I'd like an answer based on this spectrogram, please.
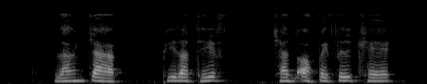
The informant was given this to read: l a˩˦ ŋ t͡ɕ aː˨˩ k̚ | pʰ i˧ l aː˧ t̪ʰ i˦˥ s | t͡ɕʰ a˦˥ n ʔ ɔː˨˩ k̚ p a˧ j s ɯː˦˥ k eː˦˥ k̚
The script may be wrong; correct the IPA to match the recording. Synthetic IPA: l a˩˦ ŋ t͡ɕ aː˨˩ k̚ | pʰ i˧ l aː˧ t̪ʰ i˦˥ s | t͡ɕʰ a˦˥ n ʔ ɔː˨˩ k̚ p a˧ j s ɯː˦˥ kʰ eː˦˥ k̚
